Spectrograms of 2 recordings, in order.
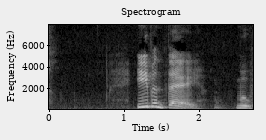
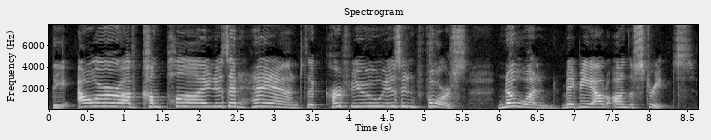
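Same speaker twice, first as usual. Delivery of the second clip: loud, high, slow proclamation; proclaimed shout; 9 semitones higher, 11 dB louder than usual. Acted. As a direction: cry the curfew down the street. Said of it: "the soldiers shouted out".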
